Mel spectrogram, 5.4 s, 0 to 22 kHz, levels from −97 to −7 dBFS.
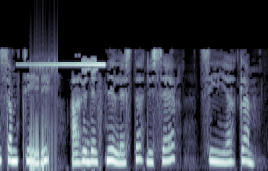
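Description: A speech clip with hissy, grainy treble, roughened tones and blurred attacks throughout: the damage is heavy and most likely comes from Vorbis compression at a very low bitrate, around 16 kbps, where the treble is cut off and quantised so coarsely that fine detail turns into noise. From 0.32 s to 2.13 s a loudspeaker feedback squeal appears as a single tone at 4.6 kHz, swelling over about a second and a half until it is roughly as loud as the speech. It arises when the microphone picks up its own loudspeaker and the loop gain at that frequency exceeds one. Between 0.60 s and 1.15 s the sound turns into a rigid, metallic buzz at 66.8 Hz, a robotic sound from repeated short buffers. It is likely caused by audio arriving too seldom, with about half of it filled by repeating a slice of roughly 15 ms while real audio is skipped. At 4.78 s a short hiss of about 37 ms precedes a sharp attack, which sounds smeared. 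This pre-echo occurs when the codec spreads noise sized for the loud onset across the quiet moment before it.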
